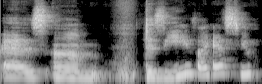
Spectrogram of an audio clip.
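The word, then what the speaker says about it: Dis-ease: as Dynamite, 4 as disease, I guess you say that. How do you say it? It's disease. Yeah.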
